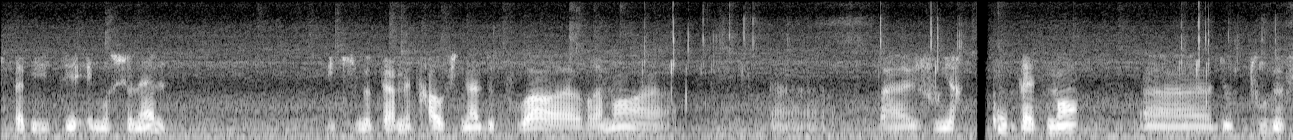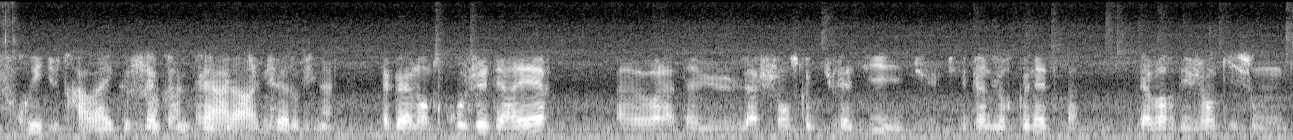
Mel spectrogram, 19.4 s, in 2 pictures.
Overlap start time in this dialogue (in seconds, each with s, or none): 10.7 s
